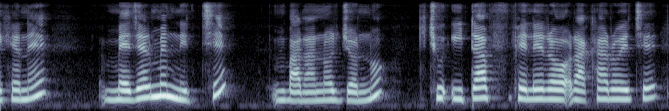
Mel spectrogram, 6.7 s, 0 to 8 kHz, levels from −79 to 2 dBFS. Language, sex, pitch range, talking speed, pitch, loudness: Bengali, female, 210-250 Hz, 100 wpm, 225 Hz, -16 LUFS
